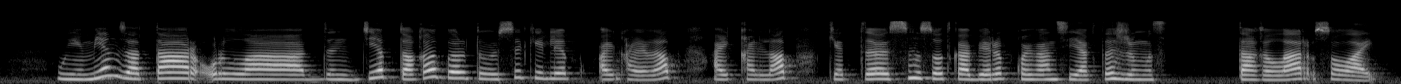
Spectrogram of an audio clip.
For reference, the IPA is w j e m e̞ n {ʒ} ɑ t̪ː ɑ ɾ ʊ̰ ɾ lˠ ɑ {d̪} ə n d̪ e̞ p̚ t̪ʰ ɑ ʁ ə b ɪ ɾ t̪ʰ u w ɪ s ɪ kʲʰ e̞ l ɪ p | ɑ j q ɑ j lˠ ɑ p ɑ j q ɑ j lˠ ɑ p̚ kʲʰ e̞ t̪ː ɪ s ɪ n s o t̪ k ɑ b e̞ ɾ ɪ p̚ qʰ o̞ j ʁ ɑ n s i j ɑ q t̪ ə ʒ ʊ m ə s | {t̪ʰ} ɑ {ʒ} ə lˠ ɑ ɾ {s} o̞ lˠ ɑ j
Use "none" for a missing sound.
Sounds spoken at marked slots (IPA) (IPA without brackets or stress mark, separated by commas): z, d̪, t̪, ʁ, s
